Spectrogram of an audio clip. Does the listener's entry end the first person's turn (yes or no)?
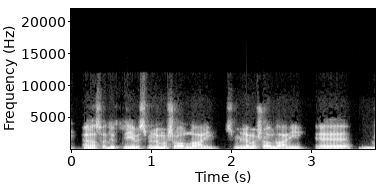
no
